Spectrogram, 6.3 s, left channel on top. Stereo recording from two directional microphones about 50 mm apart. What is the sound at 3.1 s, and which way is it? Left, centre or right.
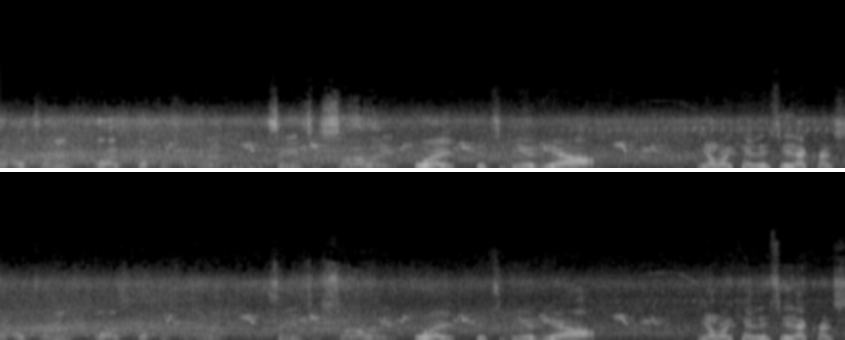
Speech, centre.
